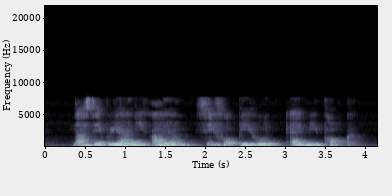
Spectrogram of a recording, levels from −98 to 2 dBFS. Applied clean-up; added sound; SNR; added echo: none; none; none; reverberation time 0.6 s.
